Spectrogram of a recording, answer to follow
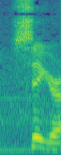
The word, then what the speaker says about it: Seager: a strike I think Seager he's still a current player I believe here's the 01 up high one and one Seager I'm sorry like Bob Seager thank you Evil Dead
